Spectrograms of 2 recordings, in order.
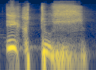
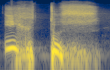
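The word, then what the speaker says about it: ἰχθύς: pez en el idioma griego es la palabra ictus y ch t u s ictus ictus ictus es la palabra parapes o pescado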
